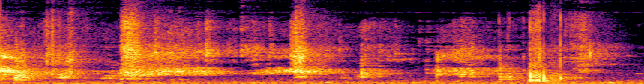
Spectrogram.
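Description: Faint handling sounds: a few light knocks and rustles as a plastic coolant reservoir tank is lifted out and moved, over a faint low hum.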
